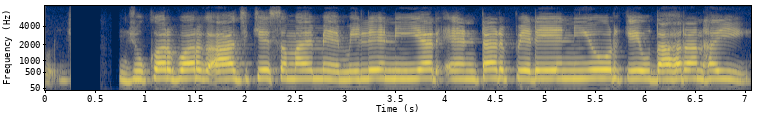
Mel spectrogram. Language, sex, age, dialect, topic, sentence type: Magahi, female, 60-100, Central/Standard, banking, statement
